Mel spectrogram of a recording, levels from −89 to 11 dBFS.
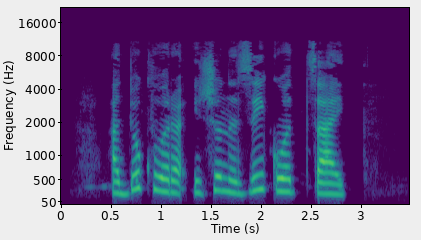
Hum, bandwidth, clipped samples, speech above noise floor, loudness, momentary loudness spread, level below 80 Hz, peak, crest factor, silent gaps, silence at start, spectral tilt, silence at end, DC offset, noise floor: none; 11.5 kHz; under 0.1%; 45 dB; -24 LUFS; 7 LU; -78 dBFS; -4 dBFS; 20 dB; none; 0.5 s; -4 dB/octave; 0.65 s; under 0.1%; -68 dBFS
